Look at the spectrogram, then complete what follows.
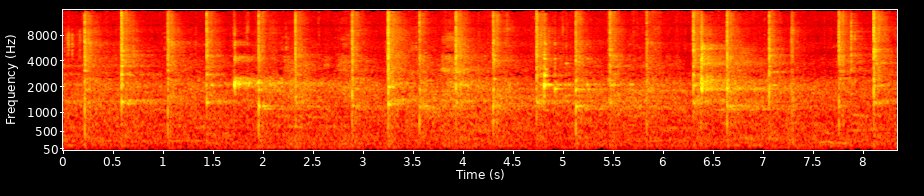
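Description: Badminton rackets striking a shuttlecock in a fast close rally, sharp cracks about twice a second.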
